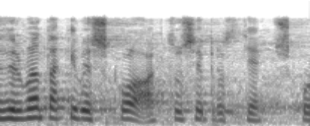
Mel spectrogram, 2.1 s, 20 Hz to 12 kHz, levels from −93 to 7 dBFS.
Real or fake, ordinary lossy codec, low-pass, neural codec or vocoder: fake; Opus, 64 kbps; 7.2 kHz; codec, 16 kHz, 16 kbps, FreqCodec, larger model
